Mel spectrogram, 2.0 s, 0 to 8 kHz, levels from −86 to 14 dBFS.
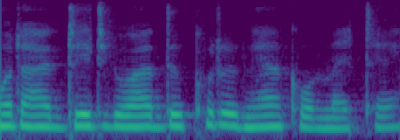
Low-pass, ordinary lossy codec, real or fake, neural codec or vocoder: none; none; fake; codec, 16 kHz, 1 kbps, FunCodec, trained on LibriTTS, 50 frames a second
